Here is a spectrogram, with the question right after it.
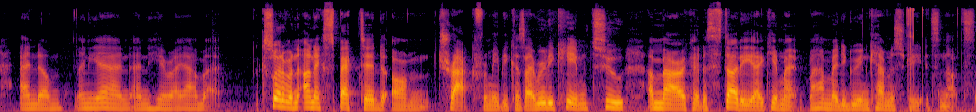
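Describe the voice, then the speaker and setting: A very deep, low female voice, fairly quick, with ordinary pitch variation and big swings in loudness, on a very clean recording with a silent background. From Trinidad. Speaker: singer. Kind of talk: interview. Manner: halting.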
